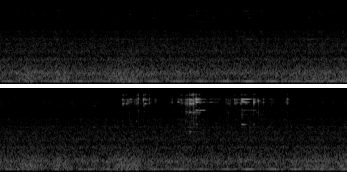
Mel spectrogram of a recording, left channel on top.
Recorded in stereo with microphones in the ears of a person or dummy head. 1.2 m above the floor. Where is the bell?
I don't hear a bell.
